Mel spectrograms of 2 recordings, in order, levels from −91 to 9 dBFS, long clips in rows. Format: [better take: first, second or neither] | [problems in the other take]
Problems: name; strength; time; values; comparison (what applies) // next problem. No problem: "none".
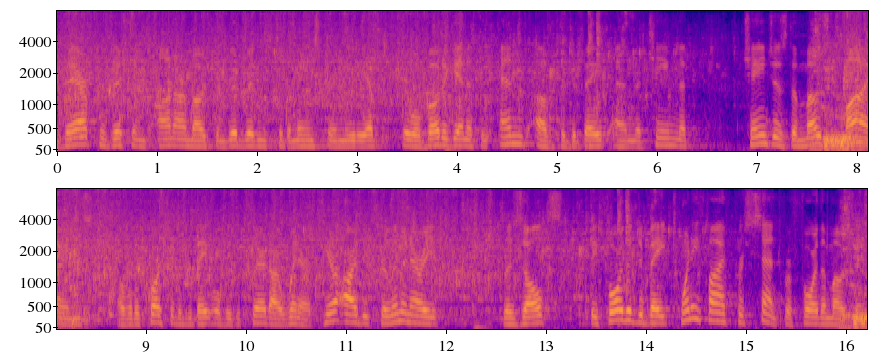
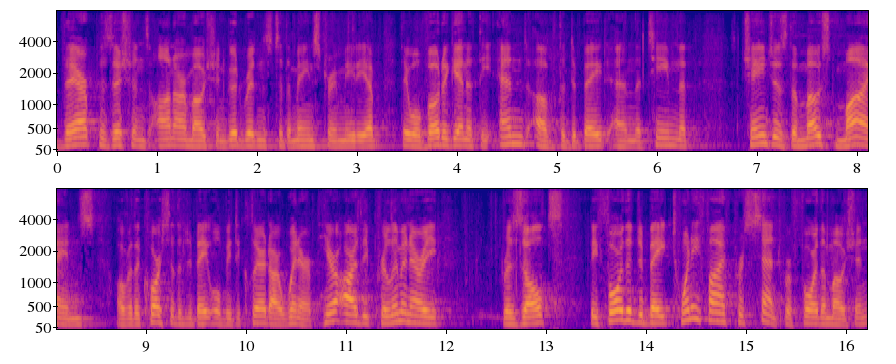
second | background sound (Toilet flush / Water); 6 dB below the speech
